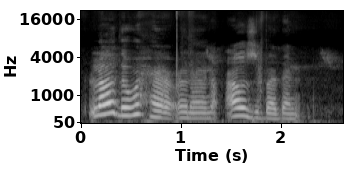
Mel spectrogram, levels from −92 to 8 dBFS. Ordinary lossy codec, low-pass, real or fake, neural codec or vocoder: none; none; fake; vocoder, 44.1 kHz, 128 mel bands, Pupu-Vocoder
